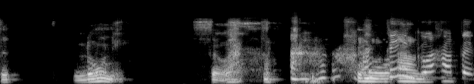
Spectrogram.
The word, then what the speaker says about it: Loani: to hear it from herself, the way she pronounced it, Loani.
